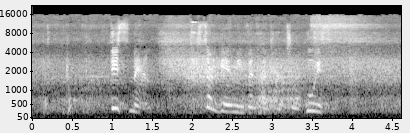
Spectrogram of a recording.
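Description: A young woman speaks tensely and quietly, close by.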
